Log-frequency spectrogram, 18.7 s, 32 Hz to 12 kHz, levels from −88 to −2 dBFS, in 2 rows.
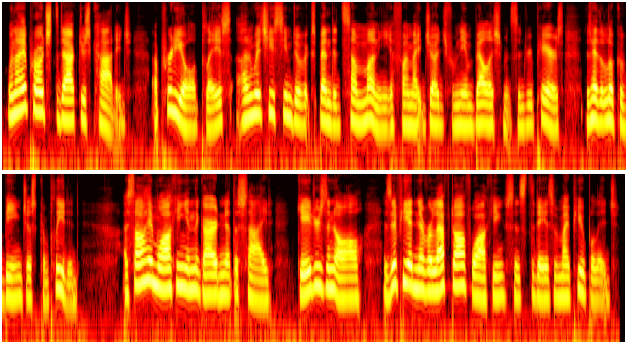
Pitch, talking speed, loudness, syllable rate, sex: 180 Hz, 195 wpm, -19 LUFS, 5.5 syllables/s, female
